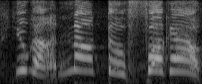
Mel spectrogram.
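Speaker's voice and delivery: very high-pitched, rapid-fire, swooping comic delivery. Showing the only Chris Tucker impression he can do: Chris Tucker impression. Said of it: "the only Chris Tucker I have in me".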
